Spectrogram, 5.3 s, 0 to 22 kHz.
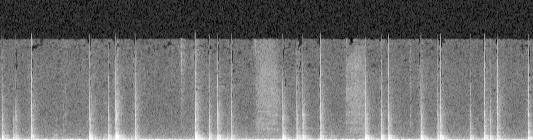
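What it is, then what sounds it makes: Wooden tabletop, solid. Both hands tap rapidly on a light-colored, flat, solid wooden tabletop with fingertips and short nails. The result is a quick, irregular patter of short, dry knocks with a woody tone around 312 Hz and faint clicky edges. Each tap dies away almost instantly.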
